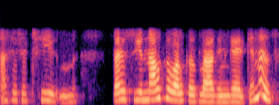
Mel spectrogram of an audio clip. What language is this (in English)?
Kashmiri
